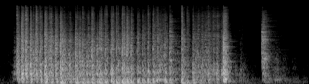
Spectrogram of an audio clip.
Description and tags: Unsettling rattling
This is a very unsettling rattle, recorded in a bin of ribbed metal bars, free of reverb or background noise. Very usable for various purposes.
metal, rattle, rattling, unsettling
